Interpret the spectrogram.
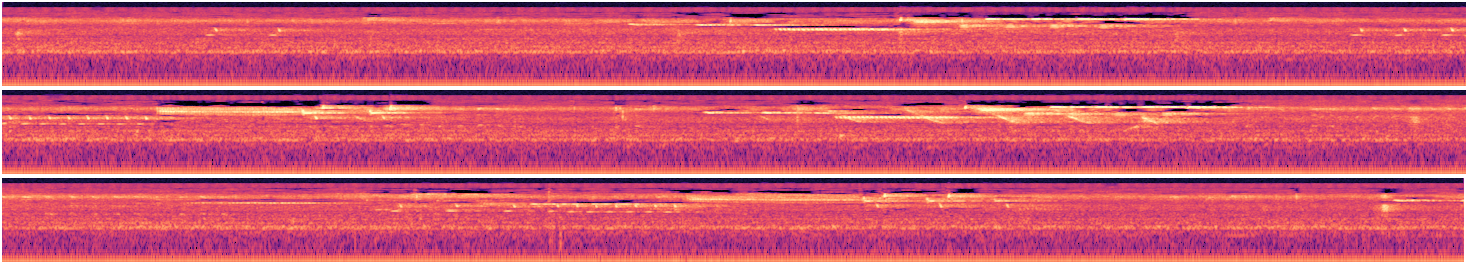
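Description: Birds chirping off and on in several spells of quick, high calls, over a steady low hum.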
